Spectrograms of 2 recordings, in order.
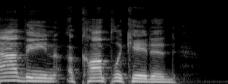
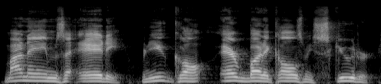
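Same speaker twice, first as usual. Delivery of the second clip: put-on Southern accent. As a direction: imitate a Southern local, not very well. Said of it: "I can't do the accent very well".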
